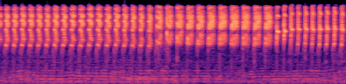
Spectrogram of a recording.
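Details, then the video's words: Fighter lovebird's ngekek, a long chattering song used to provoke other lovebirds into replying: loud, harsh, high notes repeated rapidly and evenly, becoming slightly quicker and thinner toward the close. "Dengarkan Suara Lovebird ini dijamin ikutan Nyaut Ngekek"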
